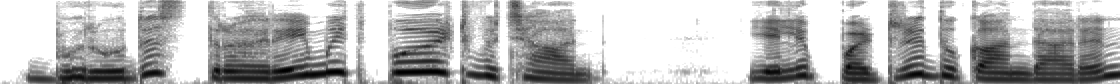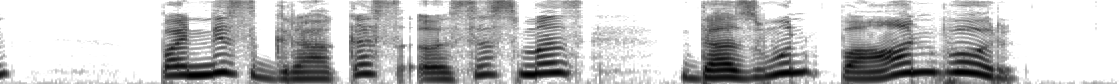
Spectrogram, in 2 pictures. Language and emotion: Kashmiri, surprised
